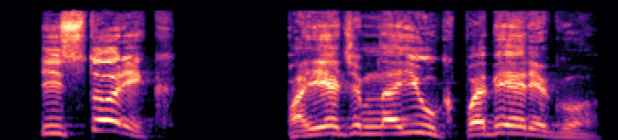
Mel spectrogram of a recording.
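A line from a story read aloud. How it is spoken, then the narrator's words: Yell. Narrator (Russian): заорал Дукер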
